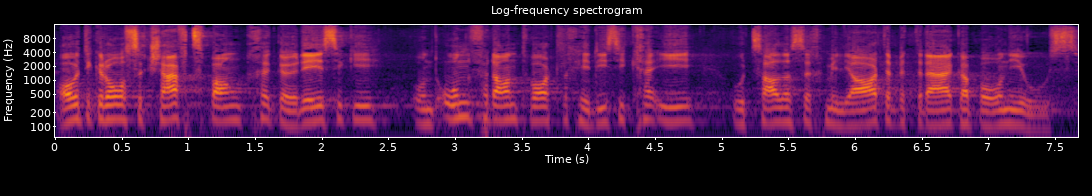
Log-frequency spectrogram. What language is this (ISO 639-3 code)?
gsw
